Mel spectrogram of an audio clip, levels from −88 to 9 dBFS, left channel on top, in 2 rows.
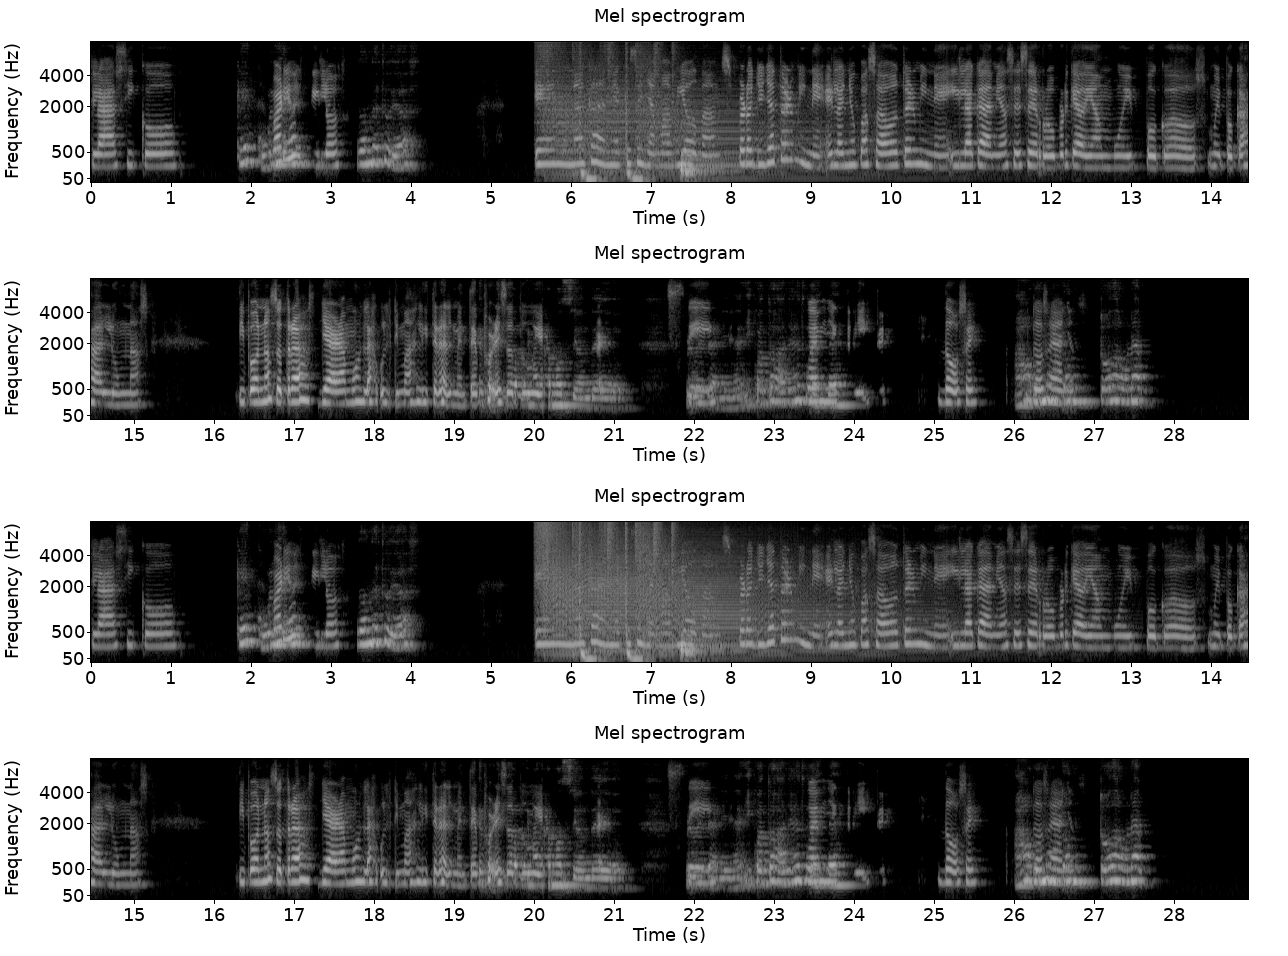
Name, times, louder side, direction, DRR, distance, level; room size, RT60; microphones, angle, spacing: voice 1, 0.0-1.1 2.3-3.1 5.6-15.2 16.3-20.1 20.8-20.9 21.7-22.3 23.4-24.2 25.1-25.5 26.1-26.8, left 2 dB, 15° left, 0.4 m, -32 dB
voice 2, 1.8-2.7 3.3-4.1 19.3-21.1 21.9-24.0 26.0-27.6, right 3 dB, 60° right, 2.2 m, -34 dB
sound 1, 5.5-10.9, right 5 dB, 85° right, 0.5 m, -38 dB
Drum, 7.4-9.3, left 1 dB, 10° right, 1.5 m, -40 dB
13.0 x 10.5 x 2.6 m
head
